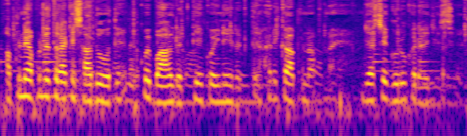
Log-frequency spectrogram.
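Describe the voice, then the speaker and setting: A man's voice: a little high, steady tone, quick pace. A man preaching a devotional sermon, telling a story and often calling out a chant for the congregation to repeat. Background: devotional music.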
